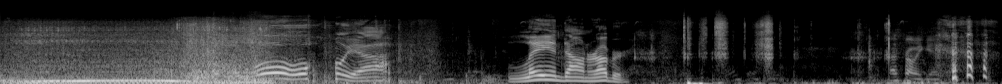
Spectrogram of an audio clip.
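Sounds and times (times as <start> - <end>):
truck engine running at low revs: 0.0 - 2.5.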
